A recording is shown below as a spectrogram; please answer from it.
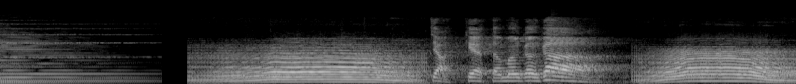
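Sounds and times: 
cow mooing: 1.9s - 4.4s, 6.3s - 7.9s
speech: 4.4s - 6.5s.

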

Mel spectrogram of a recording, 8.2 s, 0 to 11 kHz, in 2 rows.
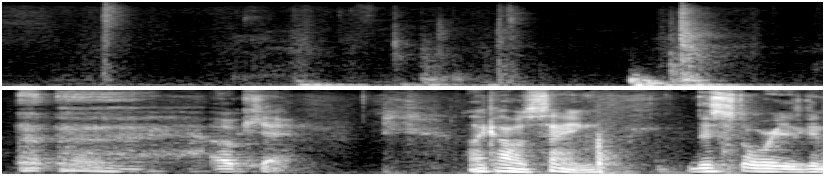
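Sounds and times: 
door closing thump: 3.1s - 3.8s
speech: 5.2s - 5.6s, 6.4s - 8.1s.

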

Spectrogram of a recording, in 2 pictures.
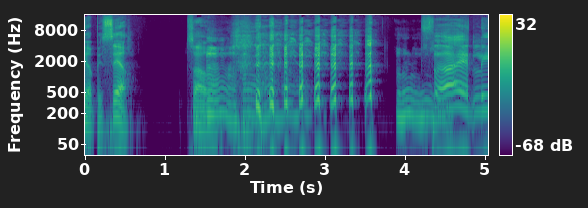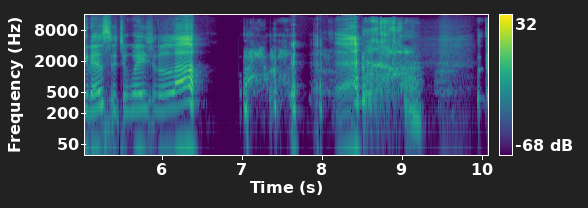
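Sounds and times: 
speech: 0.0s - 0.6s, 1.3s - 9.3s
laughter: 1.6s - 3.6s
person coughing after something went down the wrong pipe: 7.0s - 9.3s
person gasping: 9.2s - 10.0s.

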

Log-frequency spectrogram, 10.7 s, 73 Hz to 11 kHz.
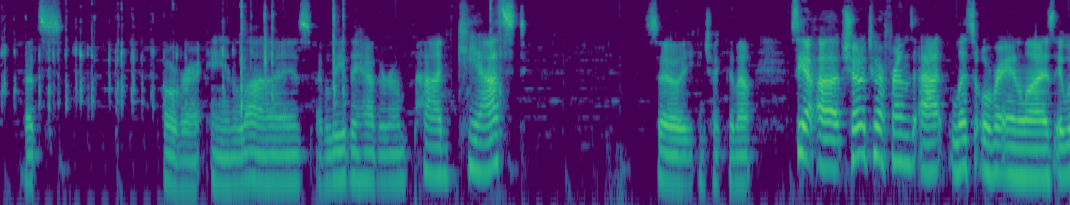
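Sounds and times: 
fast typing on a computer keyboard: 0.0s - 3.5s
speech: 0.2s - 0.8s, 1.6s - 5.3s, 6.5s - 10.6s.

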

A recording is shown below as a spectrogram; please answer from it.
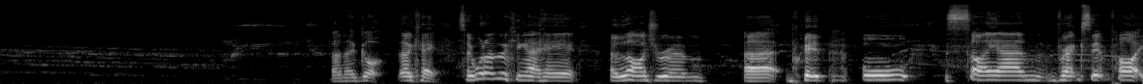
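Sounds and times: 
air-raid siren wailing at the start of a rave video: 0.0s - 2.6s
speech: 3.3s - 11.4s.

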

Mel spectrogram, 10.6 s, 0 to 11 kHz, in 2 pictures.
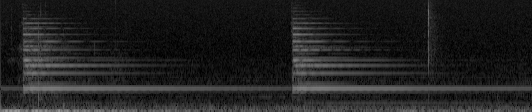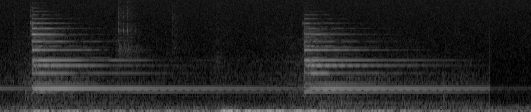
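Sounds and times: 
church bell tolling: 0.2s - 10.2s.

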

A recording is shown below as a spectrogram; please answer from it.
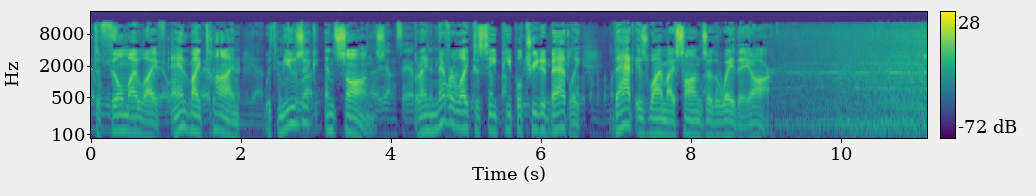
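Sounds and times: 
speech: 0.0s - 9.2s
train passing through a railway station in central Jakarta Indonesia: 9.1s - 11.1s.

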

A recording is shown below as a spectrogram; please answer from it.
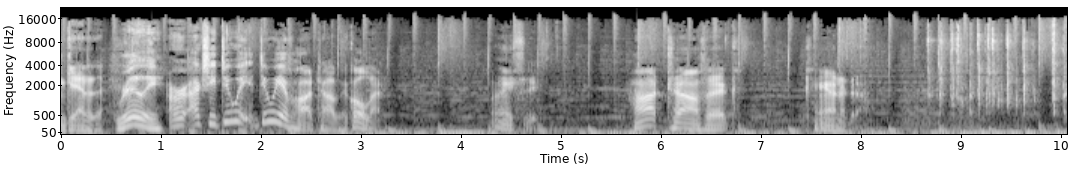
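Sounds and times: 
speech: 0.0s - 3.3s, 4.3s - 4.9s, 5.7s - 6.9s, 7.5s - 8.1s
typing on a mechanical keyboard: 8.6s - 10.0s.

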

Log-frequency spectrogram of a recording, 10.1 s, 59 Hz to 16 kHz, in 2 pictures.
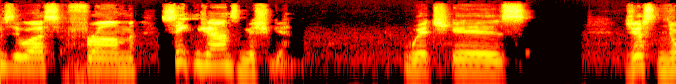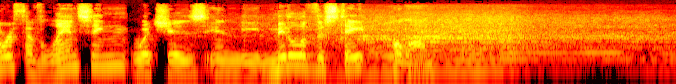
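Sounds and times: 
speech: 0.0s - 2.4s, 3.0s - 4.0s, 4.7s - 8.6s
cars drag racing in an unpaved parking lot: 6.6s - 10.1s.

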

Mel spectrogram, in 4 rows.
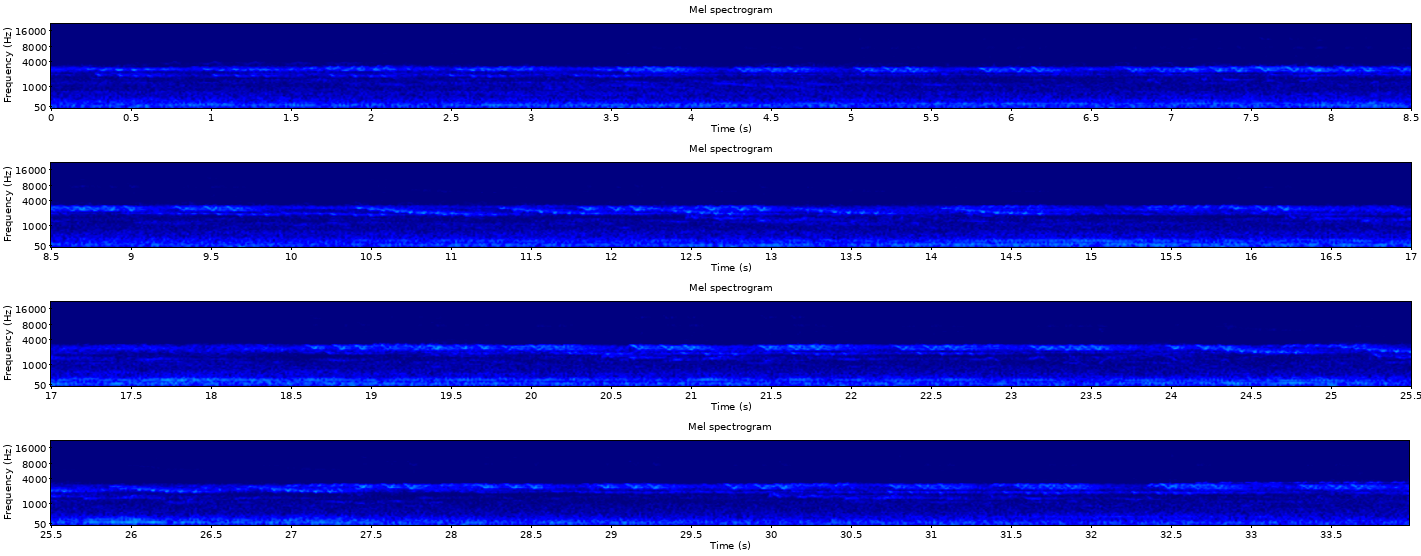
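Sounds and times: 
dawn chorus of birds chirping and whistling: 0.0s - 33.9s.

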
